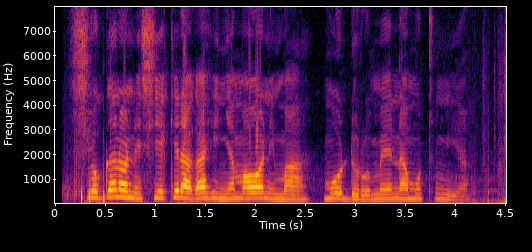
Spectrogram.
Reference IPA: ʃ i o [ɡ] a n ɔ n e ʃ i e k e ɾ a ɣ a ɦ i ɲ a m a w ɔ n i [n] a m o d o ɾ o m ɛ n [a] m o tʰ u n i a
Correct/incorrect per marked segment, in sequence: correct, incorrect: m, correct

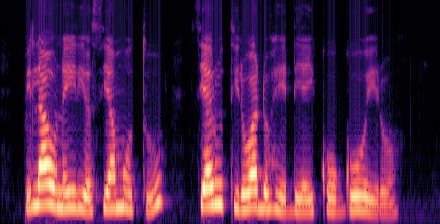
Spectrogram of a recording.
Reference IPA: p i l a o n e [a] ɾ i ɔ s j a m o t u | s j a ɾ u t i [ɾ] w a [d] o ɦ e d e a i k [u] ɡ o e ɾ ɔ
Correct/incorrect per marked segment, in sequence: incorrect: i, correct, correct, incorrect: o

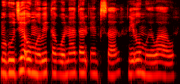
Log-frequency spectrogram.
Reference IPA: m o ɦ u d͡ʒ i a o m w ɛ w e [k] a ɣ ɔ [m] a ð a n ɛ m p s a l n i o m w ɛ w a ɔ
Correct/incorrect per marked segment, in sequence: incorrect: t, incorrect: n

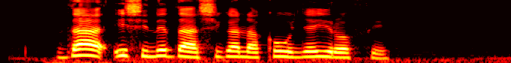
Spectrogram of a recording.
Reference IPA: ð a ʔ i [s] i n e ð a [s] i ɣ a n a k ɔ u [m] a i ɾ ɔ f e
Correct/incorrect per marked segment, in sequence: incorrect: ʃ, incorrect: ʃ, incorrect: ɲ

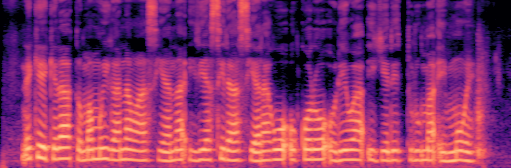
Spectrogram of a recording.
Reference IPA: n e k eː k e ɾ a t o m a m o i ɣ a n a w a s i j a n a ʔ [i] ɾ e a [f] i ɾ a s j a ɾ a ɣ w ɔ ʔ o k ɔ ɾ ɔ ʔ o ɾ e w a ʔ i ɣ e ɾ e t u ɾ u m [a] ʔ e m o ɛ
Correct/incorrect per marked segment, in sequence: correct, incorrect: s, correct

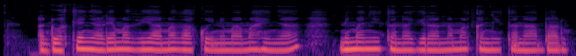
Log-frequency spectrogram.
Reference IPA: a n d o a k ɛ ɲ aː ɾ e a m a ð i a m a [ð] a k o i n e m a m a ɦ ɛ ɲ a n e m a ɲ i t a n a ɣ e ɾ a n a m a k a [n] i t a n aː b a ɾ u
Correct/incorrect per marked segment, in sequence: correct, incorrect: ɲ

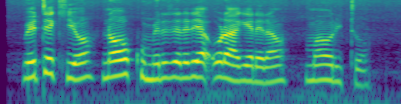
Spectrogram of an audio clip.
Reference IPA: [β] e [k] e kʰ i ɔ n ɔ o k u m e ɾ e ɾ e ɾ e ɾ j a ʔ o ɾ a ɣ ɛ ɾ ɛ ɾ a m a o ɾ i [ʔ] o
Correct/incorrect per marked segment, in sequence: incorrect: w, incorrect: t, incorrect: t

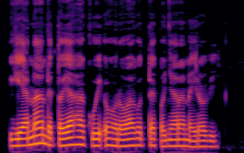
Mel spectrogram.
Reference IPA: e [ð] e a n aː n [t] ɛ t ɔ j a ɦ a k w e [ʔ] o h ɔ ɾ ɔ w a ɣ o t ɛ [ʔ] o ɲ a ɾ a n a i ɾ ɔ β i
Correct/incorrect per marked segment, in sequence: incorrect: ɣ, incorrect: d, correct, incorrect: k

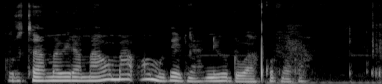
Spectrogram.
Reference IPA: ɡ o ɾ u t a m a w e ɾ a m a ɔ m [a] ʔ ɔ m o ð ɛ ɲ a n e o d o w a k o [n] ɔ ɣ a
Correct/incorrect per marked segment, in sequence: correct, correct

